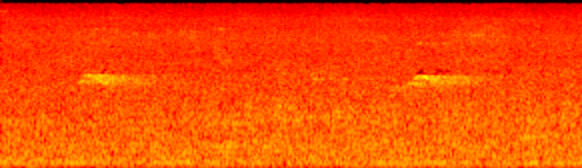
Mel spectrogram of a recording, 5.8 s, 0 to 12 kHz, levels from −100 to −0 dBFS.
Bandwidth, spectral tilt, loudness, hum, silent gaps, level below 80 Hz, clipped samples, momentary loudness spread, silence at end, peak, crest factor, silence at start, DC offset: 11.5 kHz; -2.5 dB/octave; -31 LUFS; none; none; -52 dBFS; under 0.1%; 4 LU; 0 s; -18 dBFS; 14 dB; 0 s; under 0.1%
